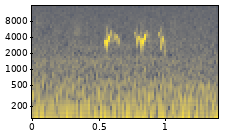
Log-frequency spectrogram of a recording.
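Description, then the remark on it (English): A wild bird gives a short raspy call of three quick, rough notes in close succession, standing out above a steady background hiss with no voices. “That was the wild bird. It's got a kind of a low raspy call.”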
